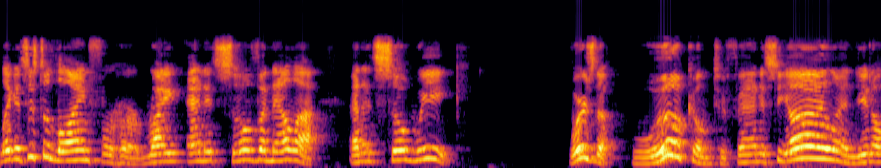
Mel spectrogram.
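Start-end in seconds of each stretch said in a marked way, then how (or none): 5.7-8.6 mock grand, enthusiastic tone, louder. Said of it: "the enthusiasm".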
